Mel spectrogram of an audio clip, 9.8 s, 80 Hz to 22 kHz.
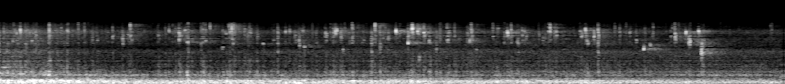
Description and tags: The sound of a faucet recorded using a Lenovo Yoga 11e internal microphone. Distortion added in Audacity.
